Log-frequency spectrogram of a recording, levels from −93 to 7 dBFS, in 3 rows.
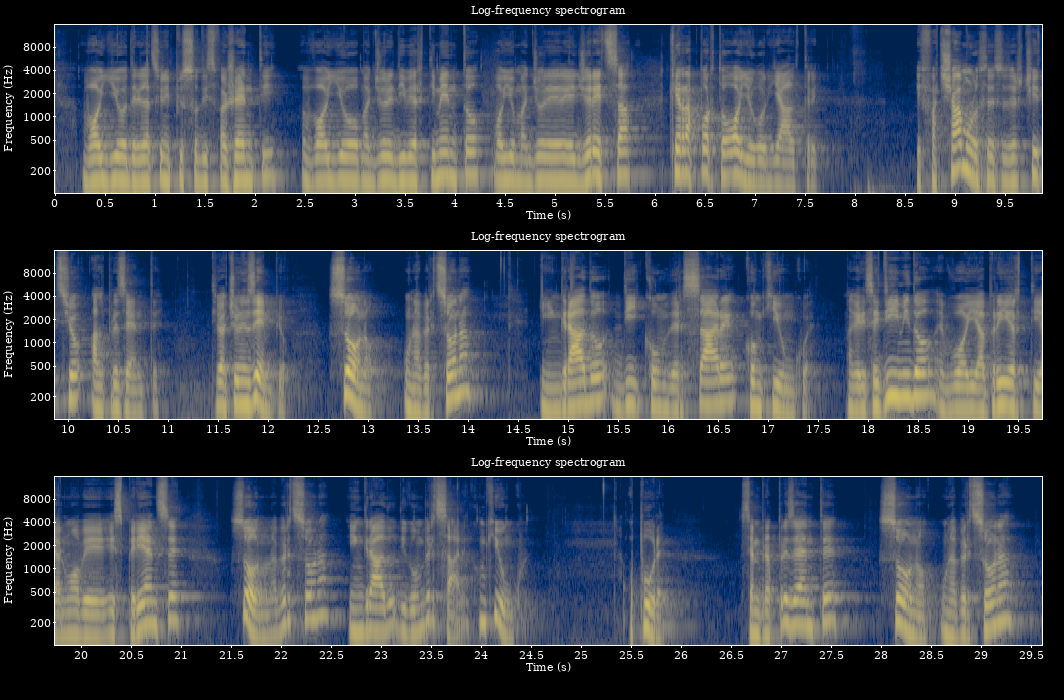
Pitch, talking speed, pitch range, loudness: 150 Hz, 125 wpm, 140-180 Hz, -24 LUFS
